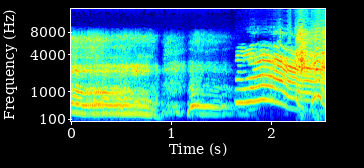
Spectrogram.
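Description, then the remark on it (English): A player imitates the loud rage scream of the satyr character Neem: a long strained vocal groan that breaks off, then a short cry and a rising, wavering howl, all harsh and sustained with no other talking. “So how does the satyr Neem rage? With a loud scream.”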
